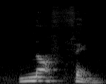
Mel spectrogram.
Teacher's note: Tenemos la primera sílaba acentuada yendo al TH muda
